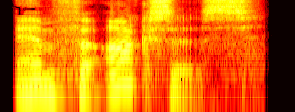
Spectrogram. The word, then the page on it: amphioxus: British English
